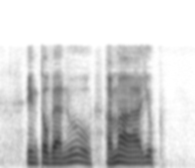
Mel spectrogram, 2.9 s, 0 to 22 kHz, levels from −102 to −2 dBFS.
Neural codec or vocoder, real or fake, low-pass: codec, 16 kHz, 1.1 kbps, Voila-Tokenizer; fake; 7.2 kHz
